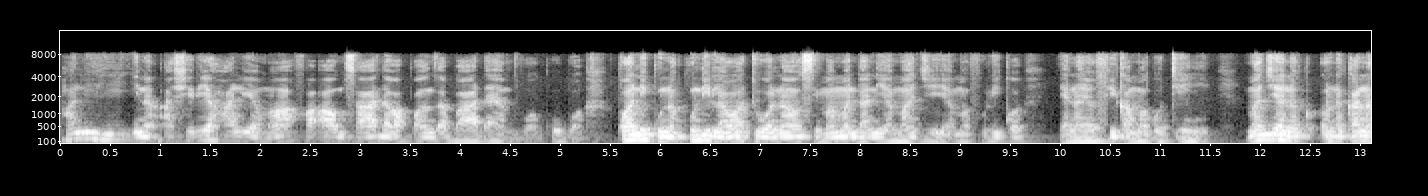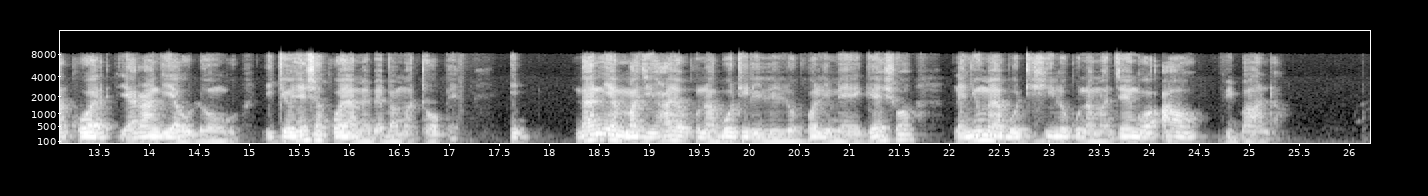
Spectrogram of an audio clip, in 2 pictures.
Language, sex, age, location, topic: Swahili, male, 18-24, Nairobi, health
